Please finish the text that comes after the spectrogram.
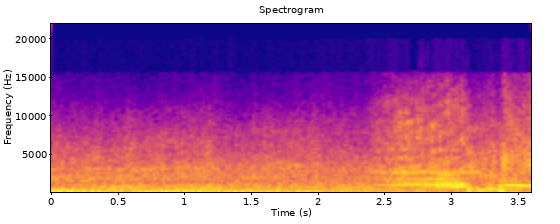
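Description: Race cars circle a simulated Phillip Island track in a GT-series racing game, a BMW closing on a Ford; several engines drone and whine together, pitch sliding as the cars accelerate, with faint tire squeal near the end.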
